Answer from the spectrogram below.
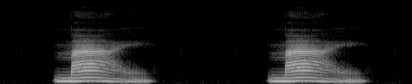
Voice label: maai maai, Dutch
